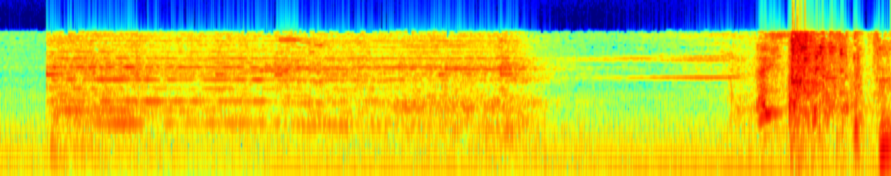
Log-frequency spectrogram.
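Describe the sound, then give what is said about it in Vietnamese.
A jar of precious wine, hidden away for many years, shatters with a sudden loud crash near the end. Sustained musical tones play underneath the whole time. “Xỉnh rượu quý này của ta cất giấu nhiều năm, người lại làm bể mất của ta.”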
